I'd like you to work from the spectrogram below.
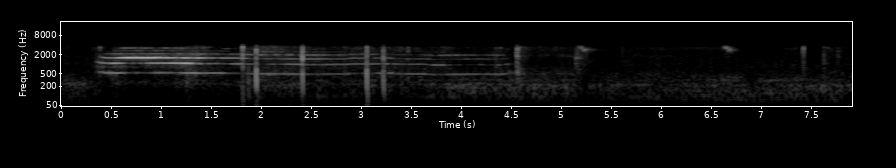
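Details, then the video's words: Male domestic cat making a strange noise: one long, steady, tonal yowl lasting about four seconds with a slight downward slide, then sharp clicking taps and a couple of brief chirps over quiet background. "Котарак издава странни звуци / Cat makes strange noise"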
